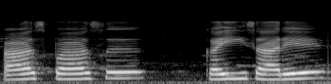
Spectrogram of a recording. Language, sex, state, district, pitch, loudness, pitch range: Hindi, female, Madhya Pradesh, Bhopal, 260 Hz, -12 LUFS, 245-285 Hz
